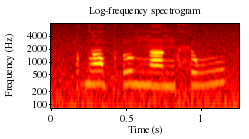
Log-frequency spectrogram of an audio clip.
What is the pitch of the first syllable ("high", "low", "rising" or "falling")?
high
